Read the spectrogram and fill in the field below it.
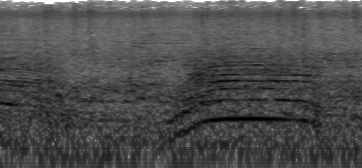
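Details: Jumbo cattle at the Sibreh animal market in Aceh Besar, Indonesia: a low moo rises into a steady, level bellow lasting nearly two seconds, over a background of crowd chatter.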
